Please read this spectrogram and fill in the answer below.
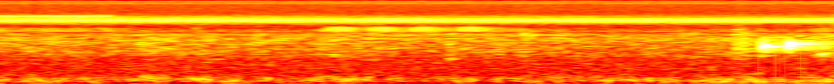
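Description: Near silence with faint steady insect chirring in the surrounding forest, a thin high whine, and one brief soft noise near the end.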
